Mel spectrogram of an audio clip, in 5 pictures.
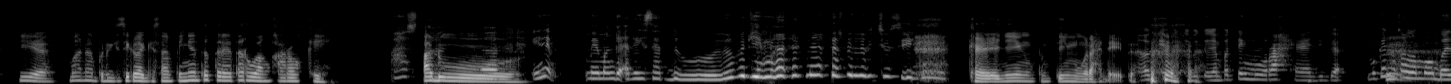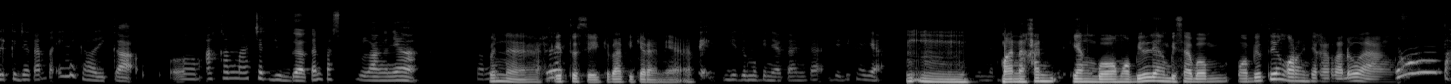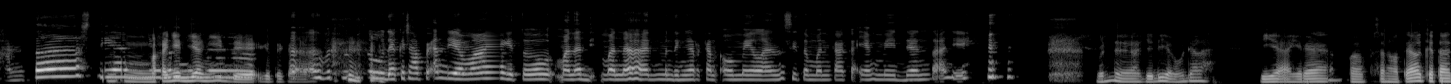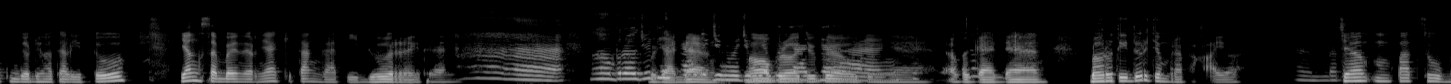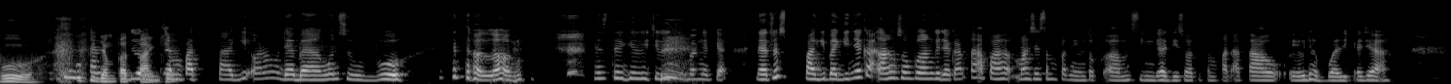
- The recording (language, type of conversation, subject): Indonesian, podcast, Pernah nggak kamu mengalami pertemuan spontan yang berujung jadi petualangan?
- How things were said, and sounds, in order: other background noise; laughing while speaking: "apa gimana? Tapi lucu sih ini"; chuckle; unintelligible speech; chuckle; laugh; chuckle; chuckle; chuckle; laughing while speaking: "tolong"; chuckle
